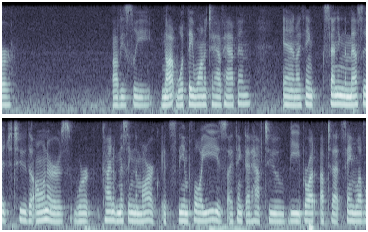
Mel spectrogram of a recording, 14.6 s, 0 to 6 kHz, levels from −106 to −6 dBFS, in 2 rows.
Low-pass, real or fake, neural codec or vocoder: 5.4 kHz; real; none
